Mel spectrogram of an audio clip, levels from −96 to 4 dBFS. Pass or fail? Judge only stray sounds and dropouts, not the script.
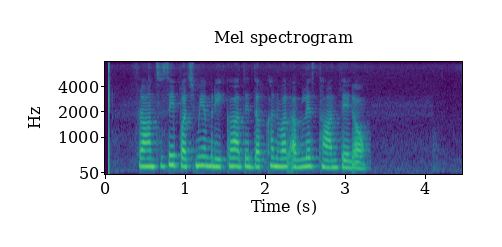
pass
